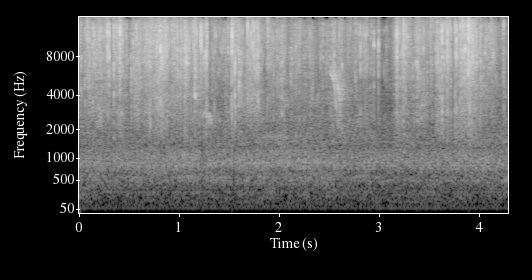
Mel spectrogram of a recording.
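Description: Strawberry leaves and stems being pulled and snapped off a plant by hand: a run of crackling, rustling clicks.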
